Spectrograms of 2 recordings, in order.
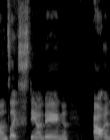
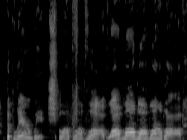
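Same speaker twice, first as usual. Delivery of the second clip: exaggerated narration, every single word over-pronounced; 3 semitones higher than usual. Describing a film's documentary introductions, in Heather's over-pronounced voice. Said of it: "She's like very over pronouncing things".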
